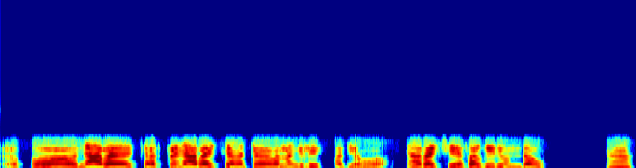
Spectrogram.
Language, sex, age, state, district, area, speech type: Malayalam, female, 45-60, Kerala, Kasaragod, rural, conversation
